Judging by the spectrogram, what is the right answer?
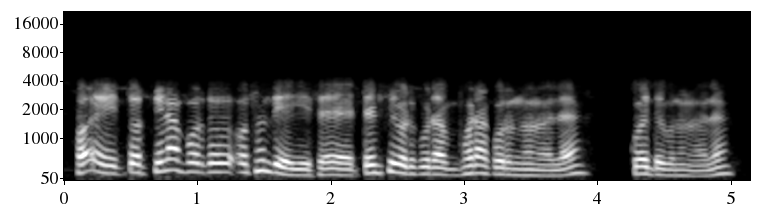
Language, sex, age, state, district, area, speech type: Odia, male, 30-45, Odisha, Koraput, urban, conversation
